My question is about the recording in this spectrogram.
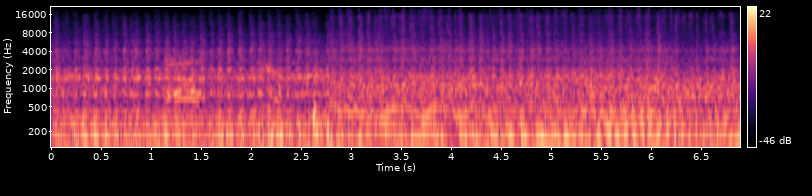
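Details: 1995 Sea-Doo GTX two-stroke running on a flush water hose: rough running with a raspy, chuffing puff on the exhaust pulses from a leak between the exhaust manifold and pipe, later fixed with new gaskets and RTV. Exhaust leak.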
